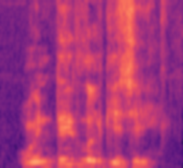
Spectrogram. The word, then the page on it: ondijlyg kizi: Xyzyl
